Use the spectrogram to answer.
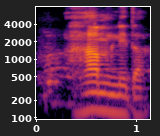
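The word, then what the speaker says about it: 합니다: হয়ে যাবে খাম বানান বানান কিন্তু খাপনিদা উচ্চারণ হবে খামনিদা এরপরে হাদা হয়ে যাবে হামনিদা হামনিদা মান্নাদা হয়ে যাবে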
